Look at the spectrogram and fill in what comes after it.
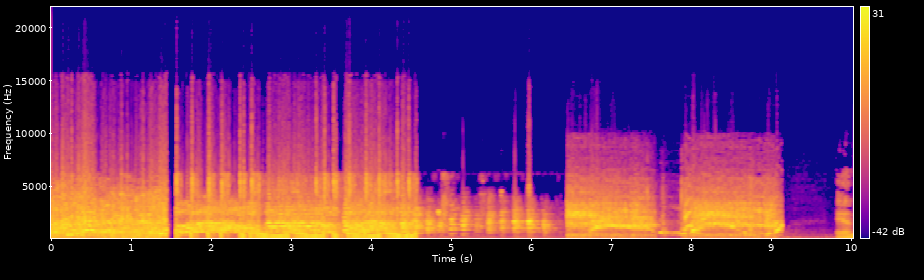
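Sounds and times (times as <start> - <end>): choppy sound: 1.5 - 4.7
loud scream: 6.5 - 9.2.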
